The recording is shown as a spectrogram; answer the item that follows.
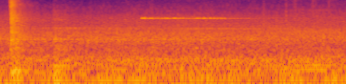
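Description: Low, steady motor-vehicle rumble, with a short sharp hiss right at the start, a thump just under a second in, and a thin high whine for about a second in the middle.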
